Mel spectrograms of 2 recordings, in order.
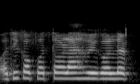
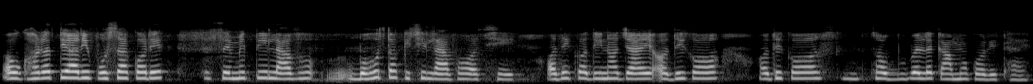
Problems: constant background noise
